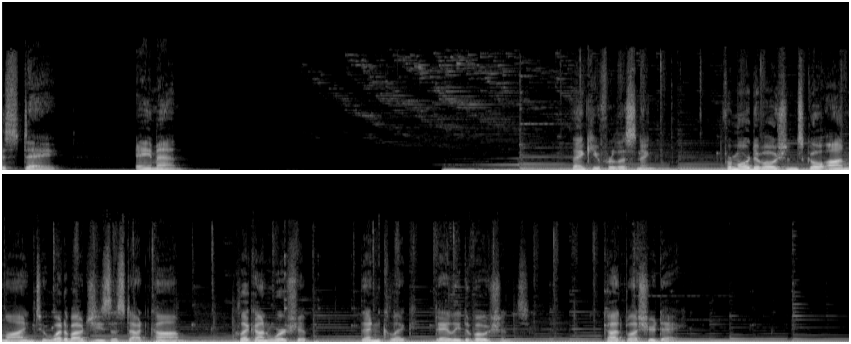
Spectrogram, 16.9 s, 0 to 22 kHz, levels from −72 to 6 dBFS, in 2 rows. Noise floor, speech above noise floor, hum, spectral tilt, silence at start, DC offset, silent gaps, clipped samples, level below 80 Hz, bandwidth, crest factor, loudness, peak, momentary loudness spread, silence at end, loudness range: -74 dBFS; 58 dB; none; -6.5 dB/octave; 0 s; under 0.1%; none; under 0.1%; -30 dBFS; 16.5 kHz; 18 dB; -18 LUFS; 0 dBFS; 15 LU; 0 s; 11 LU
